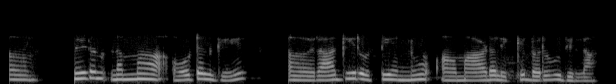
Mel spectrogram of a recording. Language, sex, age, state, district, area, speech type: Kannada, female, 18-30, Karnataka, Shimoga, rural, conversation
